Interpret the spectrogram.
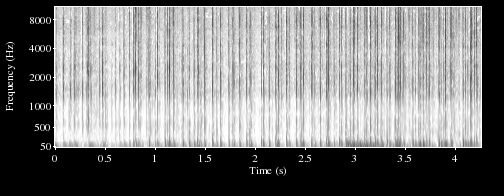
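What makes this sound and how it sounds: Fingertips and nails tap and scratch a small pink cardboard box held right up close to the mic. The result is a rapid, irregular stream of soft, boomy low thuds layered with dry, brief scratchy clicks that grow a little louder toward the end.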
